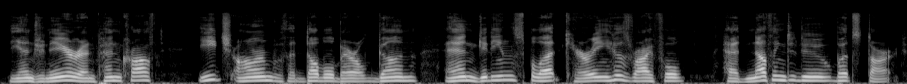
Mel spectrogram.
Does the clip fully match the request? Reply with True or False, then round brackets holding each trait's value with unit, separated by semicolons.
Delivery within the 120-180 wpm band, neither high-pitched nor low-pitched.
True (150 wpm; 160 Hz)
